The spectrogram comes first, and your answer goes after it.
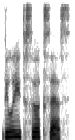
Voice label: delete success, en; rkfacial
